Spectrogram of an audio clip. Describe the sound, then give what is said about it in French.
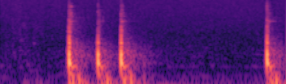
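Knocking on a door: three quick, dull thuds in a row, a pause, then a single further knock, each low and solid with a short ringing decay. “on a frappé à la porte.”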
